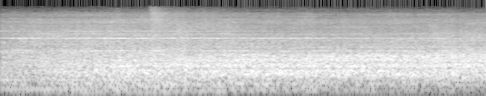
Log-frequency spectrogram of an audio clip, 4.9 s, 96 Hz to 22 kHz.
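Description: Merseyrail Class 777 electric train running into an underground station platform: a steady rolling rumble of wheels on rail that grows louder over the first second or two, with a thin, steady high tone above it.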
